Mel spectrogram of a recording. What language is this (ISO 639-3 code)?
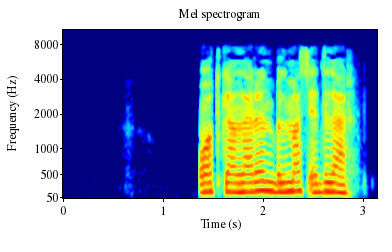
uzb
